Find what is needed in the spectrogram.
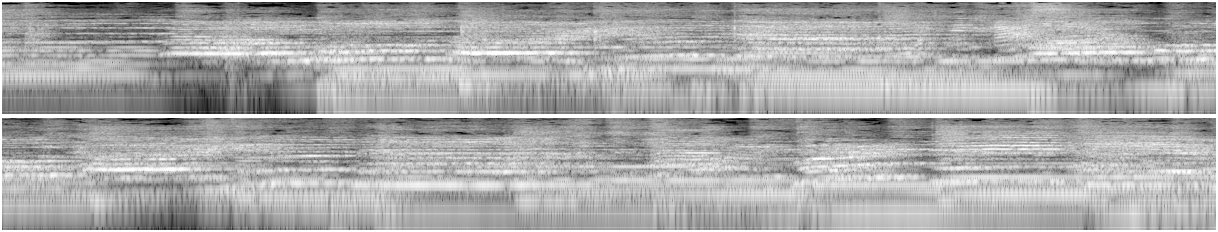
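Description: A group of people singing a song together, led by a woman's voice through a microphone, over instrumental accompaniment with steady held low notes.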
